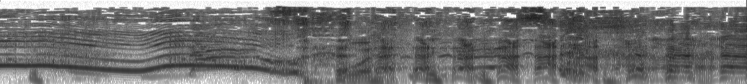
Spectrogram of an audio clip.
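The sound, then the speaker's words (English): A voice imitates an ambulance siren with a wavering, high-pitched wail for about a second and a half, then breaks into rapid, bursting laughter and chuckling. “Ooh, and I'm going to make a siren sound.”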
